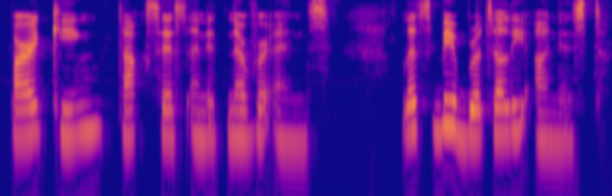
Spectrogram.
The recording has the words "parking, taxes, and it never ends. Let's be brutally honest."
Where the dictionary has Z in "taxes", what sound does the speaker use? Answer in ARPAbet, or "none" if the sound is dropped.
S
